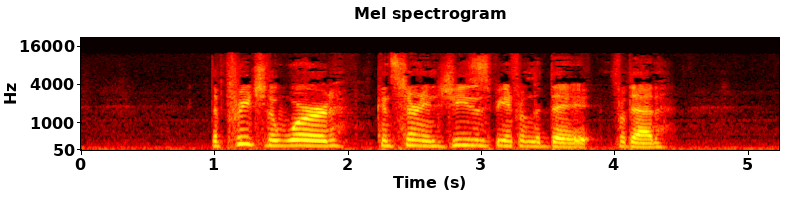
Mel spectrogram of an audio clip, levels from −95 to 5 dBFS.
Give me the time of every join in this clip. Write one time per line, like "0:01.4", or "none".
0:01.4
0:03.2
0:04.1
